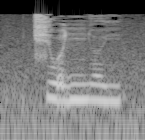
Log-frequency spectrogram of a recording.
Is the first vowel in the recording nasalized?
no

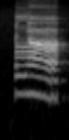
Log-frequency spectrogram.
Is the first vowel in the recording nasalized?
yes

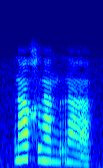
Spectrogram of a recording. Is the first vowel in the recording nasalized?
yes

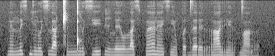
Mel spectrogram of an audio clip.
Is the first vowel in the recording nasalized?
yes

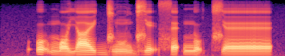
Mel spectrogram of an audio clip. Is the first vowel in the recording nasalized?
no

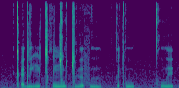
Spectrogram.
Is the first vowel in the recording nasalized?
no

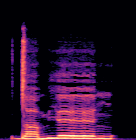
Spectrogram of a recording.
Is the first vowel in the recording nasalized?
no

